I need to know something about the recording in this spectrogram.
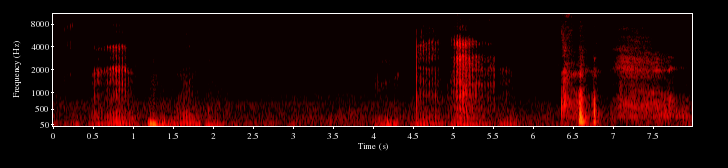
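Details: House cat wanting affection, purring against a phone while head-bumping it. Soft low purring comes in short, uneven bursts separated by quiet gaps, with a few sharp knocks and rubbing sounds from contact with the phone.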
